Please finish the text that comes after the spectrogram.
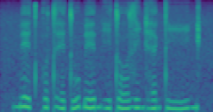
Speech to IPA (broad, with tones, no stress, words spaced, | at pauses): beː˥˨t ko˨˦tɦe˨˩tu˧˥˧ɓeː˨˦ bʱi˨˩˦to˨˩˦zi˨˦ ɡʱɛ˨˦ɡ tiː˨˩˦ɡ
